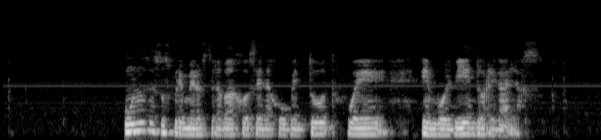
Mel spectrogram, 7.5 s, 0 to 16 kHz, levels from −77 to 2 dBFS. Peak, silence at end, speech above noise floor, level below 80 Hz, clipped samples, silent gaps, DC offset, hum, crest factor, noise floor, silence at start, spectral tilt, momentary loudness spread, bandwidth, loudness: -2 dBFS; 0.95 s; 40 dB; -54 dBFS; under 0.1%; none; under 0.1%; none; 18 dB; -60 dBFS; 1.55 s; -9.5 dB/octave; 8 LU; 5 kHz; -21 LUFS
